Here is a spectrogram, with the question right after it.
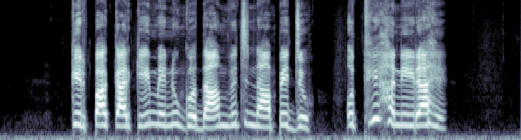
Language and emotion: Punjabi, fearful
